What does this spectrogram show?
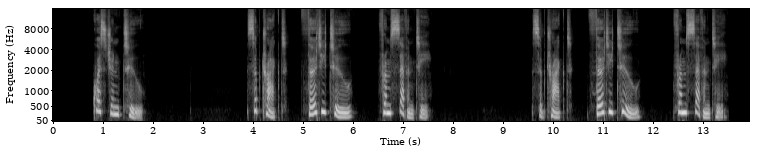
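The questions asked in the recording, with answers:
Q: Subtract 32 from 70.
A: 38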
